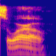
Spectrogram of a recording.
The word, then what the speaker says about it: saguaro: you know being not from arizona i'd say saguaro but they say if you're if you live there that's how you pronounce it as saguaro yep that's that one i love so much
